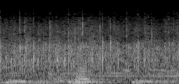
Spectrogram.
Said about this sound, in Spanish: Así que yo me gustaría daros un aplauso y que sabéis a todo el pueblo, la verdad. A toda esa generación.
